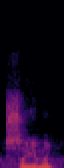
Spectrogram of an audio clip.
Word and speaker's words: Suleiman: Okay, so he pronounced Suleiman as Soyerman, so I'll try and remember that. I will probably call him Suleiman quite a lot, so we shall see.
